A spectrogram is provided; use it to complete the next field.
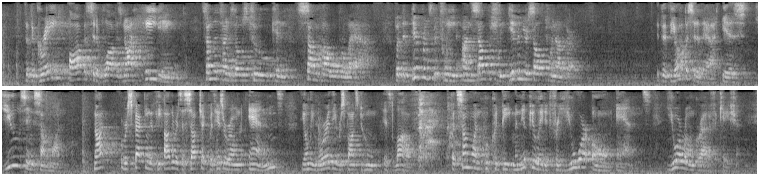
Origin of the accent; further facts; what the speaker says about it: Lowell, Massachusetts, United States; 80% of the people growing up in Lowell were Catholic, and even my public school teacher would remind us when holy days of obligation were.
